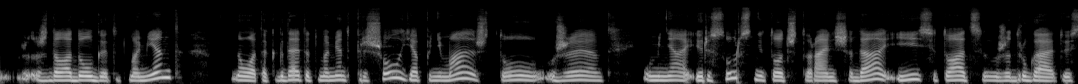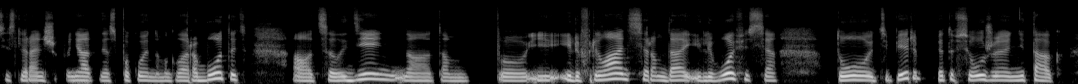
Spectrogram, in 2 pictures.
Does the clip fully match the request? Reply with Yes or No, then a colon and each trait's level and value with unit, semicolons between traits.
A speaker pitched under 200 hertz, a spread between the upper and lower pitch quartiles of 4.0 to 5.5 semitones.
No: high, 190 Hz; average, 2.7 semitones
